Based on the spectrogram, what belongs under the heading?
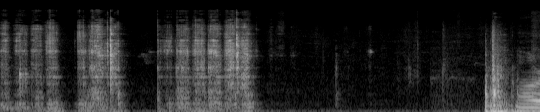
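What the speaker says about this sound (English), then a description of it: "I'm just filing them smooth" Steel L brackets, freshly cut off, being smoothed with a hand file: two bursts of raspy back-and-forth strokes, close and fairly loud, then a quiet gap before a voice speaks near the end.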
